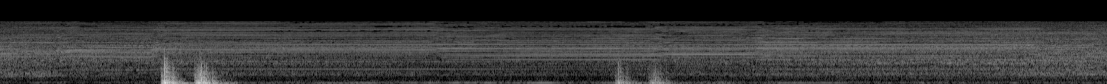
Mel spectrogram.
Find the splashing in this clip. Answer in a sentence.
The splashing can't be heard in this clip.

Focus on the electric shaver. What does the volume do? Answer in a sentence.
The volume of the electric shaver stays about the same.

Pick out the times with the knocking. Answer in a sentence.
The knocking can be heard from 1.6 to 2.4 s and from 6.2 to 6.9 s.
